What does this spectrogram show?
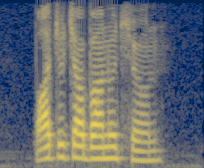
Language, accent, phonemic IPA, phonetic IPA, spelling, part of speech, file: Armenian, Eastern Armenian, /pɑt͡ʃut͡ʃɑbɑnuˈtʰjun/, [pɑt͡ʃut͡ʃɑbɑnut͡sʰjún], պաճուճաբանություն, noun, Hy-պաճուճաբանություն.ogg
- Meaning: ornate, overembellished speech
